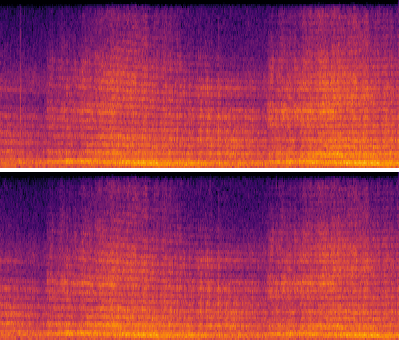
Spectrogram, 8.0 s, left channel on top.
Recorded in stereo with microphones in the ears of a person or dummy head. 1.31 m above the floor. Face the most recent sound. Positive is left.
turn(degrees=15)  # may be behind; listen again after turning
